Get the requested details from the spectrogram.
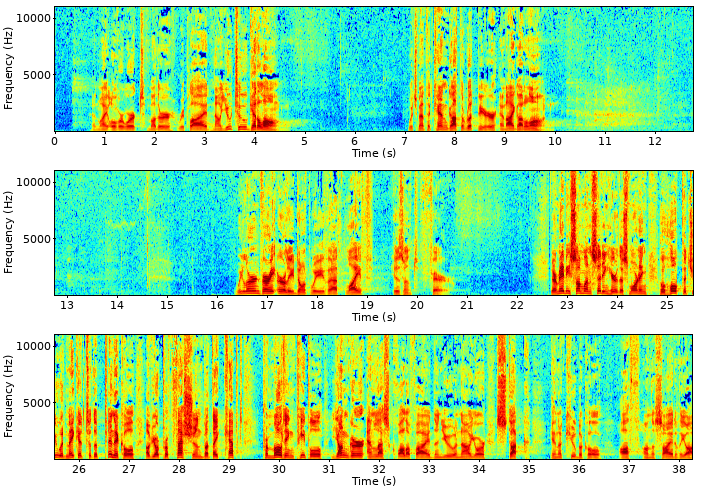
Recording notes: Message was delivered in the Traditional Worship service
